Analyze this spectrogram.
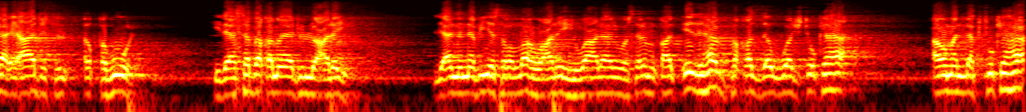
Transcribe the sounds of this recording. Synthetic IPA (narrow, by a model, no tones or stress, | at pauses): laʔɪʕaːd̪aalqɑbuːl | ʔɪðaːsabɑqmaːjad̪ʊlːʊʕalajh | lɪʔanːanːabɪjːasˤɑlːɑlːɑːhʊʕalajhɪwaʕalaʔaːlɪhwasalːamqɑːlʔɪðɦabfɑqɑd̪zawːad͡ʒt̪ʊkaha | ʔawmalːakt̪ʊkaɦaː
